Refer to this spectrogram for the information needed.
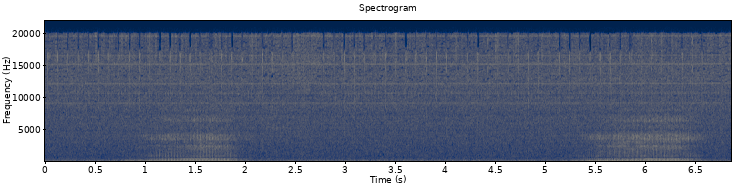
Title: Snoring sound 03/09/2025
